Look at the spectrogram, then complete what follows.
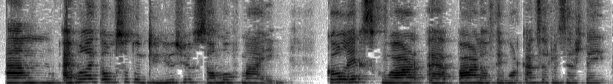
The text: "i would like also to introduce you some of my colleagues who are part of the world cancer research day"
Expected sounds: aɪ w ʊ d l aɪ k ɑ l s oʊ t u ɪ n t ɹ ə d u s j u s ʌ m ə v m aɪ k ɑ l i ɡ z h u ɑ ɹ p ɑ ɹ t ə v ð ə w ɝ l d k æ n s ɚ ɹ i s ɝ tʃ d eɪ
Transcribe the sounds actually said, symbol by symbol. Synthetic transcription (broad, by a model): aɪ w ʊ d l aɪ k ɑ l s oʊ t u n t ə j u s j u s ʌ m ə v m aɪ k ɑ l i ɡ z h u ɑ ɹ p ɑ ɹ t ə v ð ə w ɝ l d k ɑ n s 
